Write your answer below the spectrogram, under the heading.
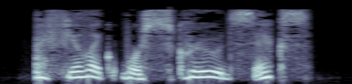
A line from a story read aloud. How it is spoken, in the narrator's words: Nine says, his voice hoarse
